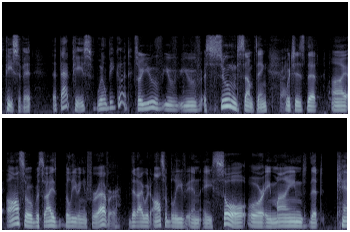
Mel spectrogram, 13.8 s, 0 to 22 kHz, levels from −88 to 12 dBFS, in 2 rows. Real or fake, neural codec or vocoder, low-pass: real; none; 7.2 kHz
